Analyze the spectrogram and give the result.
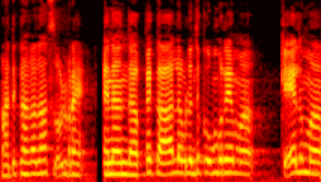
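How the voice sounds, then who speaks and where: A man with a high, bright, forceful voice and little pitch movement plays a worried, widowed older father in a cartoon. Speaking a southern Tamil Nadu dialect of Tamil, he pleads with his daughter emotionally and talks fast.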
